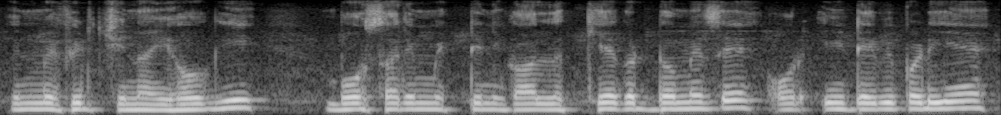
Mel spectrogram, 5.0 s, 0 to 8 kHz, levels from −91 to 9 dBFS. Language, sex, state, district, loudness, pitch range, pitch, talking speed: Hindi, male, Uttar Pradesh, Saharanpur, -14 LUFS, 155-170 Hz, 160 Hz, 190 wpm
